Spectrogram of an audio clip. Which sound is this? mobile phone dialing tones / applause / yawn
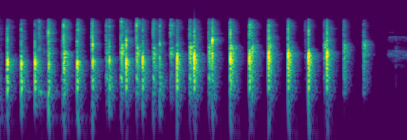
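applause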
